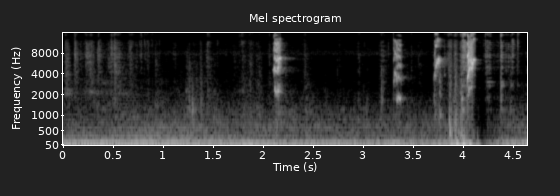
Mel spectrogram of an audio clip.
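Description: Young lovebirds give a few short, high, raspy squeaks, scattered irregularly and loudest near the end, over a low steady hum.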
